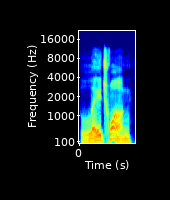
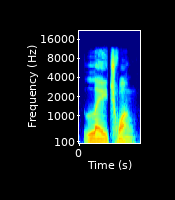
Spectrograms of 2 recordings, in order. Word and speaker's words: 赖床: Well, if you guessed Lei Chuang, you totally nailed it. Let's take it slow and pronounce it together. Lei Chuang.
